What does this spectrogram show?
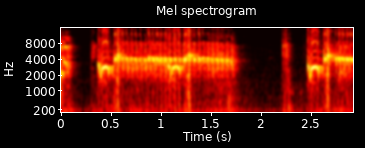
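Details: Red-headed prinia call used to anger wild prinias defending territory. One long, shrill, buzzy trill with a few lower dips, then a brief pause and a second identical trill starting.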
